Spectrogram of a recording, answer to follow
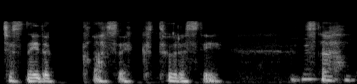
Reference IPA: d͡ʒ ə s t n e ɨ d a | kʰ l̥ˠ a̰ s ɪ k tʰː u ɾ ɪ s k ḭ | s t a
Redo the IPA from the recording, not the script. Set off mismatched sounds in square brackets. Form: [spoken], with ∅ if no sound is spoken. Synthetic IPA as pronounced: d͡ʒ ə s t n e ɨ d [ə] | kʰ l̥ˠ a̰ s ɪ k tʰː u ɾ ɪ s [t] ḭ | s t a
